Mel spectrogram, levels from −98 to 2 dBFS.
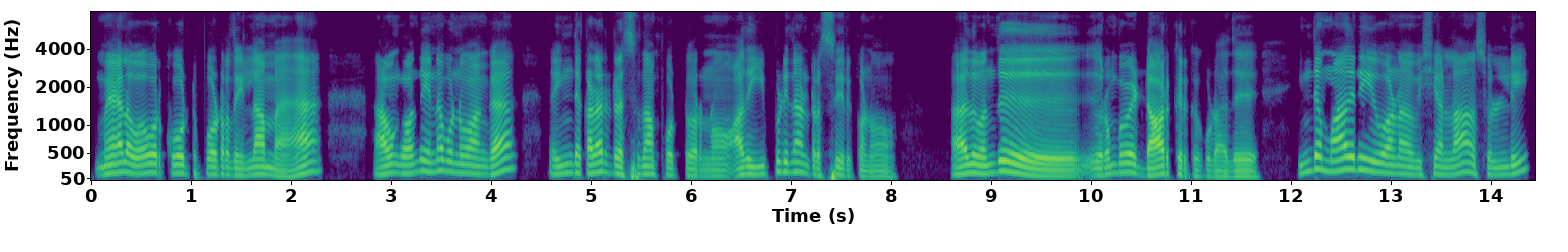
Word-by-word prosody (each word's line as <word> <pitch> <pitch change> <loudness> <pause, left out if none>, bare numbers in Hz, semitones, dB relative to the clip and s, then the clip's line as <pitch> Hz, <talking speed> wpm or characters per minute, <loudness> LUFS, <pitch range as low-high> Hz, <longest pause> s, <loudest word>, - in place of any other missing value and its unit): மேல 160 +3 +4 0.2
over 160 0 +2
coat 150 -2 +1
போட்றது 130 -2 -1
இல்லாம, 130 0 +1 1.1
அவங்க 150 +3 +2
வந்து 170 +6 -2
என்ன 195 +3 -1
பண்ணுவாங்க. 145 -5 0 0.7
"இந்த 155 +1 -2
கலர் 165 +2 +3
ட்ரெஸ்ஸு 135 -3 0
தான் 140 -4 -1
போட்டு 120 0 -6
வரணும். 105 -1 -5
அது 130 +2 +1
இப்படி 175 +5 -4
தான் 165 -4 -1
ட்ரெஸ்ஸு 115 0 -3
இருக்கணும். 95 -2 -7 0.7
அது 150 +3 +4
வந்து 160 +6 +2 1.0
ரொம்பவே 160 +3 +1 0.2
டார்க் 135 +3 +5
இருக்கக்கூடாது" 95 -2 -5 0.6
இந்த 190 +6 +1 0.2
மாதிரியான 185 -9 +2
விஷயம்லாம் 140 +7 -1
சொல்லி 130 +5 -3
140 Hz, 120 wpm, -23 LUFS, 120-160 Hz, 1.1 s, டார்க்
